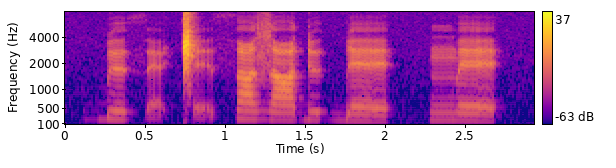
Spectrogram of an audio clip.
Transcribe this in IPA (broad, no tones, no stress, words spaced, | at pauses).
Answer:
ɓøθæ̰ǁɛ̰ θɑzɑɗʉɡ͡bɛ | ŋ͡mɛ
